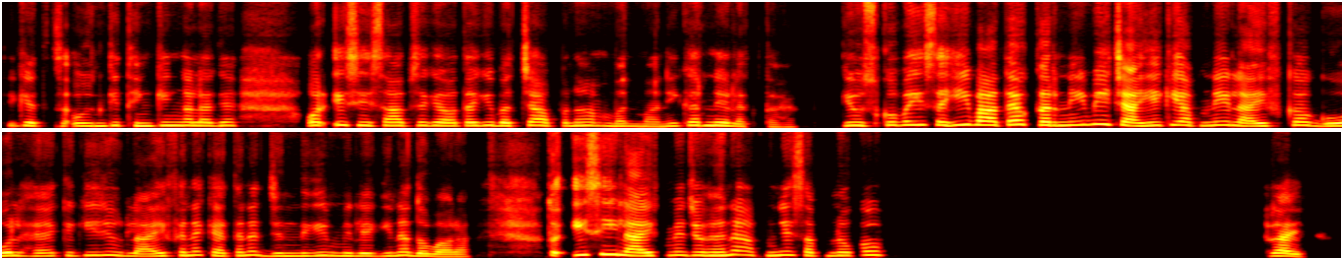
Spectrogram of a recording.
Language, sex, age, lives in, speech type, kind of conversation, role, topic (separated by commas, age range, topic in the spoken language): Hindi, female, 30-34, India, conversation, podcast, guest, Family ki expectations success ko kaise shape karti hain?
